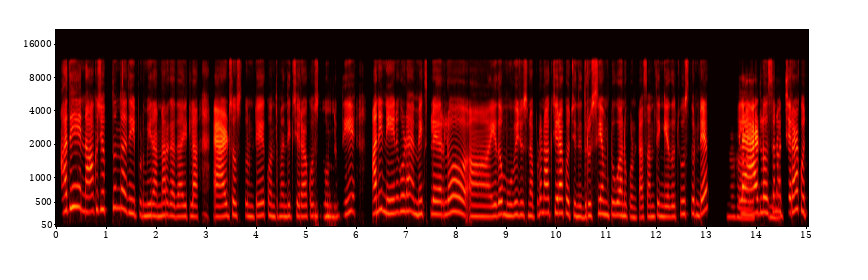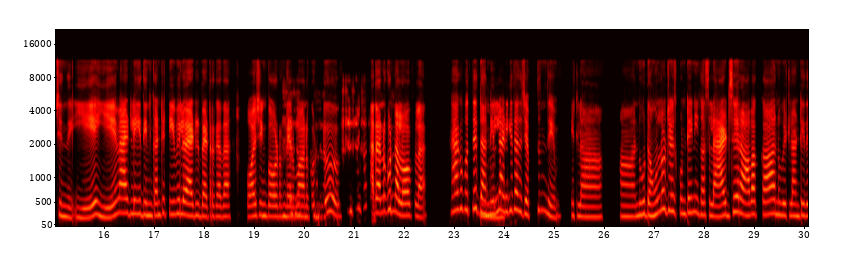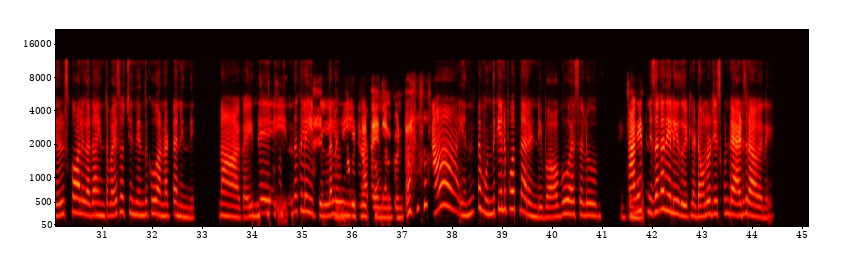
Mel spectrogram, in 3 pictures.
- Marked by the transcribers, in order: tapping; in English: "యాడ్స్"; in English: "మూవీ"; in English: "సమ్‌థింగ్"; in English: "బెటర్"; laugh; giggle; in English: "డౌన్‌లోడ్"; laughing while speaking: "దెబ్బ కొట్టినట్టు అయిందనుకుంటా?"; in English: "డౌన్‌లోడ్"; in English: "యాడ్స్"
- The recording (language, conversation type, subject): Telugu, podcast, స్ట్రీమింగ్ వేదికలు ప్రాచుర్యంలోకి వచ్చిన తర్వాత టెలివిజన్ రూపం ఎలా మారింది?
